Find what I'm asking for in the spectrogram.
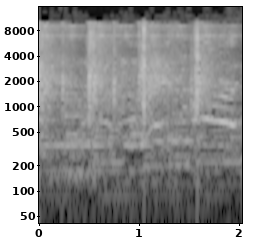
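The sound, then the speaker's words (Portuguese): Church audience clapping hands during worship singing: a few sharp, evenly spaced claps over sustained musical tones. “Batamos palmas para ele.”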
